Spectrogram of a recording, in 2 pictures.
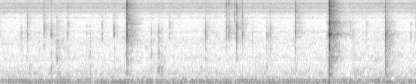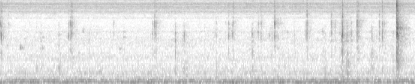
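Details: Scattered crisp ticks and crunching noises over a low hum indoors, with no vocal sounds.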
